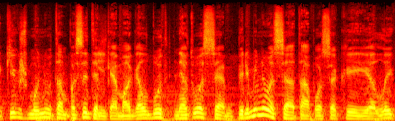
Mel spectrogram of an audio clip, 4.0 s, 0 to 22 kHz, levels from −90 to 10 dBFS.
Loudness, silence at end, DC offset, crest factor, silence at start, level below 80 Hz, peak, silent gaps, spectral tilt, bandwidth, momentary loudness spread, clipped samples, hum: -14 LUFS; 0 s; under 0.1%; 12 dB; 0 s; -34 dBFS; -2 dBFS; none; -5.5 dB/octave; 18.5 kHz; 4 LU; under 0.1%; none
